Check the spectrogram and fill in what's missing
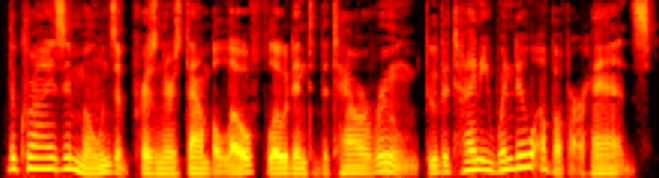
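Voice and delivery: ordinary delivery, nothing marked

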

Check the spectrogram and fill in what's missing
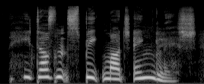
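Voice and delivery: high-pitched, indignant protest; angry. A narrator's reading. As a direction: argue back crossly in a high voice. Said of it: "said Buffy angrily".

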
